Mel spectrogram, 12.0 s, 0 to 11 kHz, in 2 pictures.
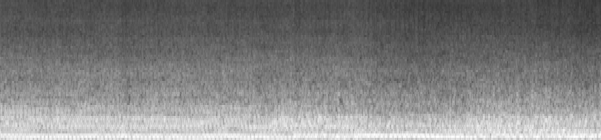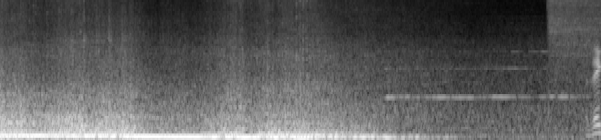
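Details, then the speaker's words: Aluminum-block 5.3 LS Chevrolet V8 for a 1999 Porsche 911 swap, full-throttle dyno pull of about 292, aiming for 300: deep, even roar climbing steadily with no misses or knocks, backing off cleanly; healthy. "292 292 it sounded good we're going to try we may not get over 300 but we're we're going to try a little harder right now"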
